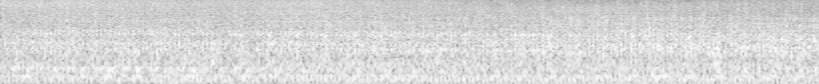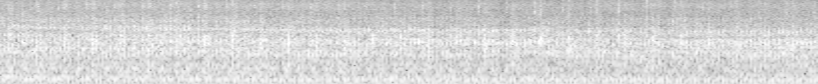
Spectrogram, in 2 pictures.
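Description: A boat engine chugging on the water between Kiên Lương and Gạch Giá in Vietnam, loud and close, with a steady low vibrating drone that never lets up.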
